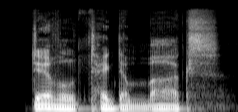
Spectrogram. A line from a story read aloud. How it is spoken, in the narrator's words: muttered old Yorpie, who was a sort of Dutch African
